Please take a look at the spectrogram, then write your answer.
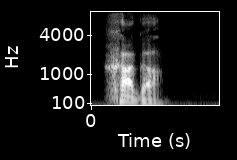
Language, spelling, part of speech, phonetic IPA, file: Polish, Haga, proper noun, [ˈxaɡa], Pl-Haga.ogg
